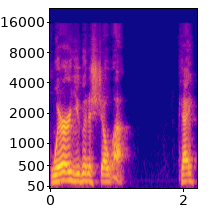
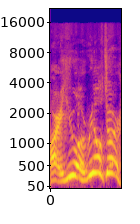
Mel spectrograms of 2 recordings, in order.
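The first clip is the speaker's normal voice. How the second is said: big, high, loud, angry yell. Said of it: "he just let out this big yell".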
